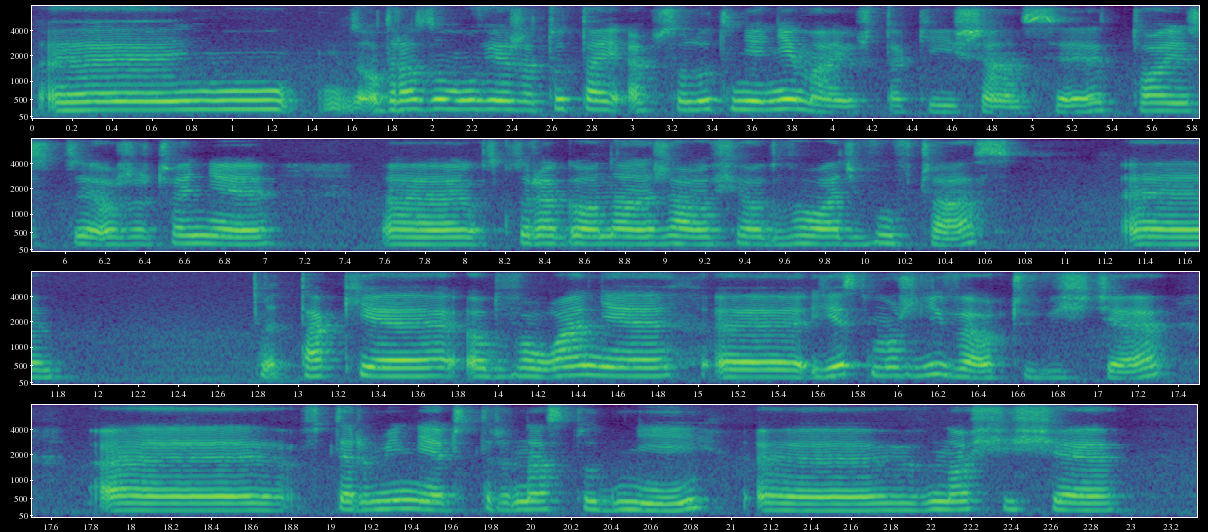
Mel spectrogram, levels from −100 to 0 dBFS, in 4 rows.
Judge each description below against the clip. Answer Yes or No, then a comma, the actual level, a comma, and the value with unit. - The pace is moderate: No, slow, 80 wpm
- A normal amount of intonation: Yes, average, 3.0 semitones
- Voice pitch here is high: Yes, high, 210 Hz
